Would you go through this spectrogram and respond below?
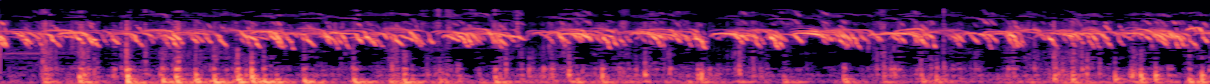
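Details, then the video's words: A group of newly hatched, colourfully dyed baby chicks peeping constantly: high, sharp, downward-sliding cheeps repeating rapidly and overlapping, with scuffling and tapping underneath. "new baby chicks, beautiful chicks, rainbow chicken"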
